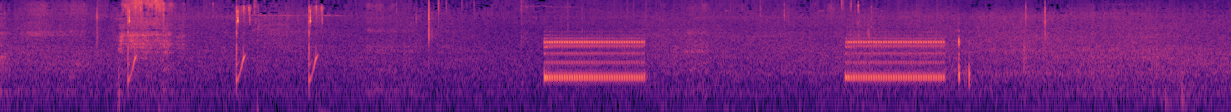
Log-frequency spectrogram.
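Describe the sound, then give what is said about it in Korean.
A telephone rings twice, each ring a steady, buzzy electronic tone lasting about a second with a pause between. Scattered soft drips and clicks come before it, and nobody speaks. “이제 전화 받으시네요.”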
